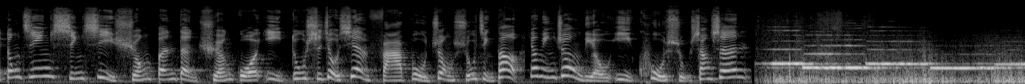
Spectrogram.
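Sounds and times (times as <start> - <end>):
speech: 0.0 - 8.0
ambulance siren: 7.6 - 10.2.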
